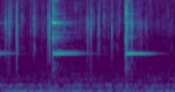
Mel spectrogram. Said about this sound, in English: Lightly! You aren't pounding tea blocks. My apologies. Caress the blade with your hammer. Think of the techniques that I showed you.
